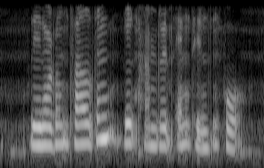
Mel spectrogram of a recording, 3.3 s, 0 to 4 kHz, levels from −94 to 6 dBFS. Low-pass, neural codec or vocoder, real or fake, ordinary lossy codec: 3.6 kHz; autoencoder, 44.1 kHz, a latent of 192 numbers a frame, MeloTTS; fake; none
